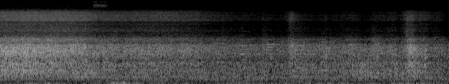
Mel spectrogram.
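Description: Tsunami waves crashing onto shore, a loud, continuous roaring surge with heavy hiss that eases slightly, then a couple of swelling crashes near the end, no voices.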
